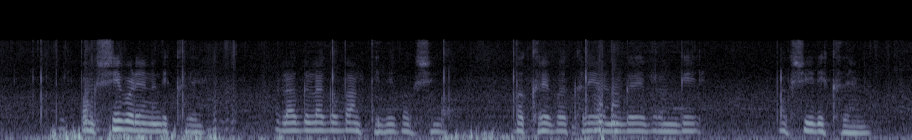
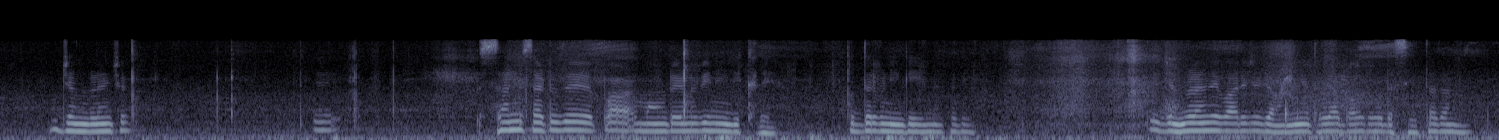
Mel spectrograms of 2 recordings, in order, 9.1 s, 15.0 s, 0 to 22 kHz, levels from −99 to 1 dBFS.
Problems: constant background noise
